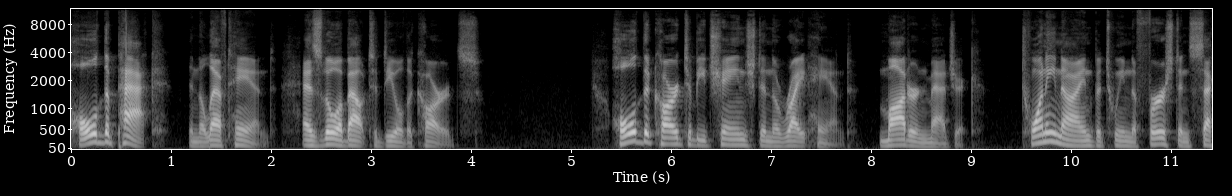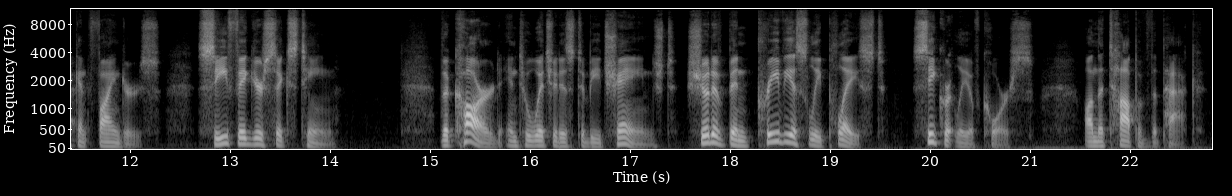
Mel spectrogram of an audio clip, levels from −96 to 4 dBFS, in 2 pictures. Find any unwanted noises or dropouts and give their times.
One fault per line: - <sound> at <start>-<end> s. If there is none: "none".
none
